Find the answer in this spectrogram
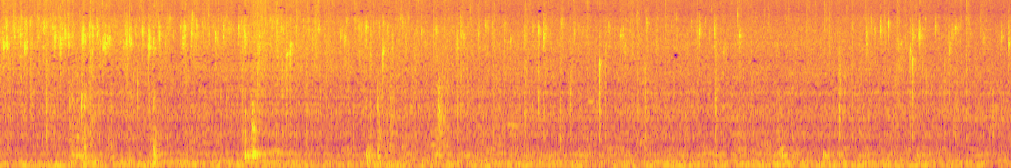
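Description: Ginger, garlic and onion sautéing in oil in a wok: a steady sizzle with dense crackling pops and a few light knocks in the first few seconds, easing slightly later on.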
